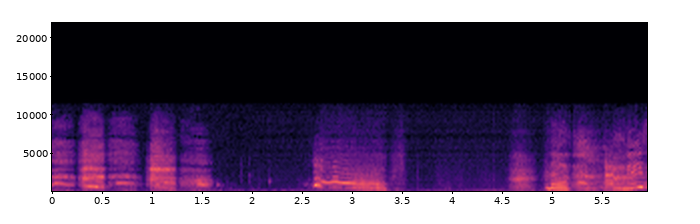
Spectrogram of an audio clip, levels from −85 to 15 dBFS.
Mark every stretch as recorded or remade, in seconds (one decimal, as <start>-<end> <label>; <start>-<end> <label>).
0.0-2.0 recorded; 2.0-5.6 remade; 5.6-6.0 recorded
